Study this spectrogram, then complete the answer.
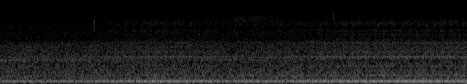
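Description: A tractor engine idles steadily in Farming Simulator 19, a low, constant rumble with a faint mechanical hum that holds for several seconds with no talking.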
